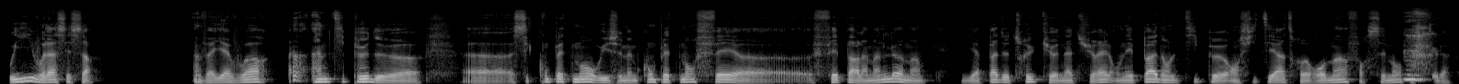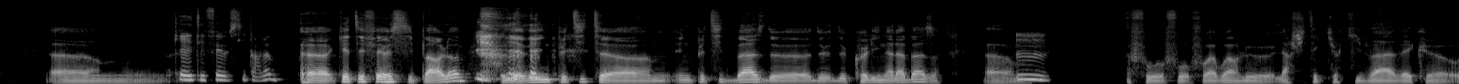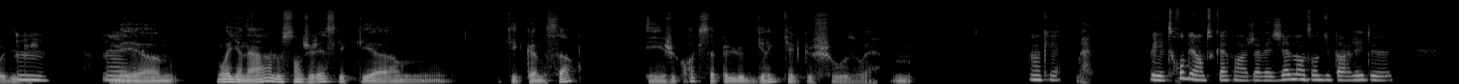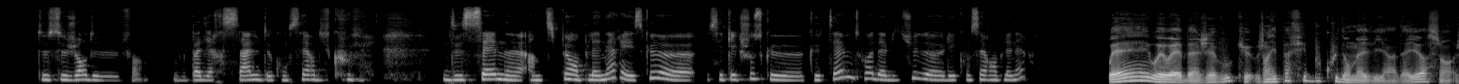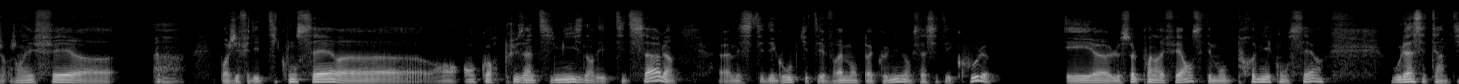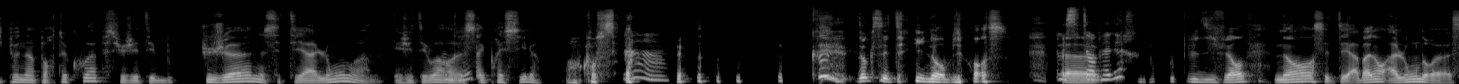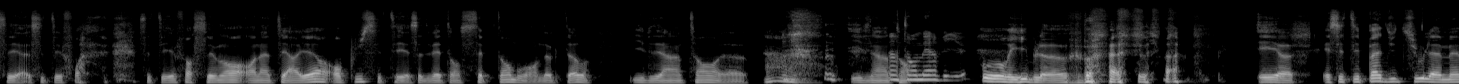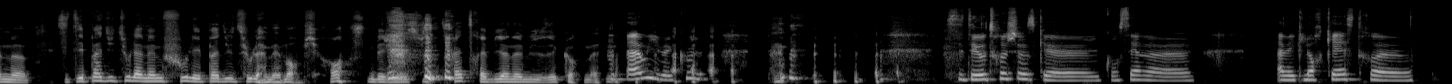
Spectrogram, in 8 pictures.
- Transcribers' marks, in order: throat clearing; other background noise; chuckle; drawn out: "hem"; laughing while speaking: "heu, qui a été fait aussi par l'Homme"; chuckle; laugh; tapping; in English: "Greek"; chuckle; stressed: "jamais"; stressed: "salle"; laughing while speaking: "du coup, mais"; stressed: "Ouais"; throat clearing; drawn out: "heu"; joyful: "Cool !"; put-on voice: "Cypress Hill"; in English: "Cypress Hill"; surprised: "Ah, mais, c'était en plein air ?"; joyful: "en concert. Donc, c'était une … amusé quand même !"; laughing while speaking: "en concert. Donc, c'était une ambiance, heu, beaucoup plus différente"; chuckle; laughing while speaking: "fran"; chuckle; chuckle; laughing while speaking: "horrible, voilà"; stressed: "horrible"; stressed: "pas du tout"; laugh; laughing while speaking: "la même ambiance ! Mais, je … amusé quand même !"; chuckle; joyful: "Ah oui ! Bah cool ! C'était … avec l'orchestre, heu"; chuckle
- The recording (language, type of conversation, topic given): French, podcast, Quelle expérience de concert inoubliable as-tu vécue ?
